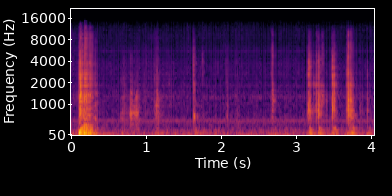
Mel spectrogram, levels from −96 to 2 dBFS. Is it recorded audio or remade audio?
remade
